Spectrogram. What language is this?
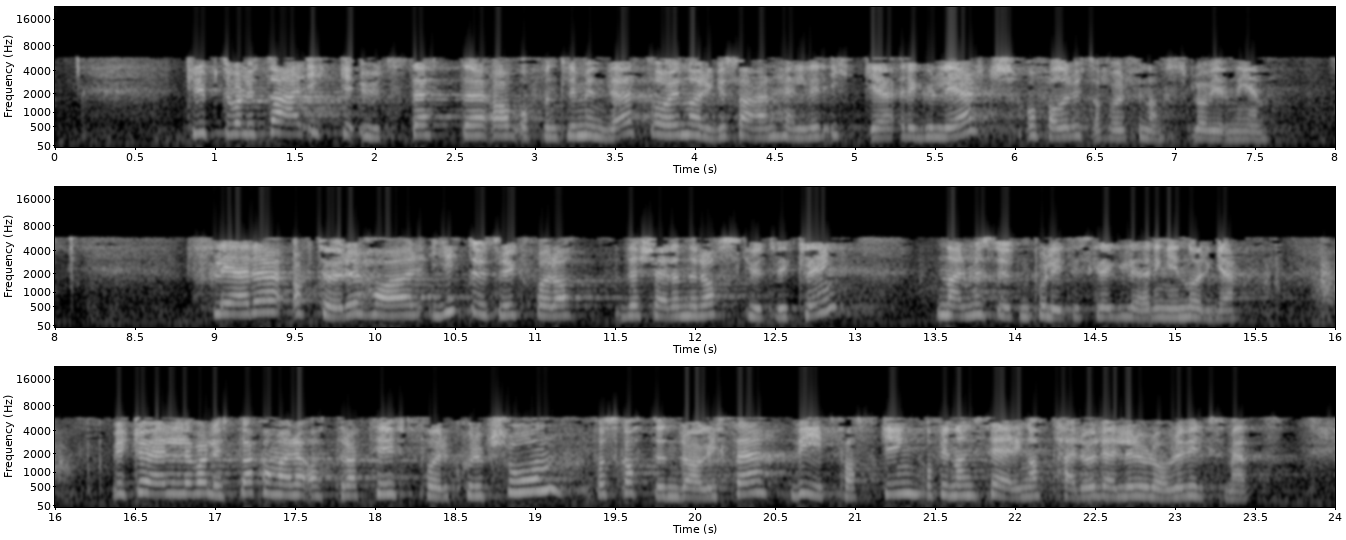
Norwegian Bokmål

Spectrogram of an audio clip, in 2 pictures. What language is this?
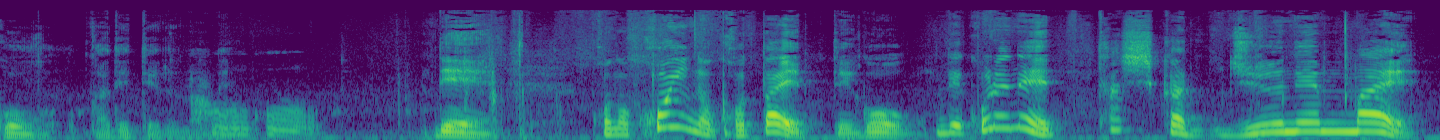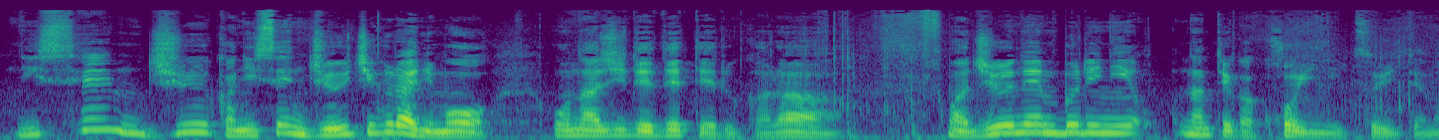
Japanese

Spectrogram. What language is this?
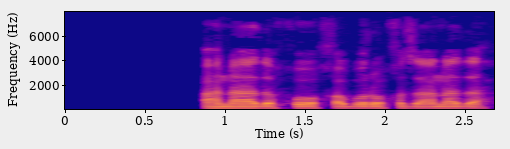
Pashto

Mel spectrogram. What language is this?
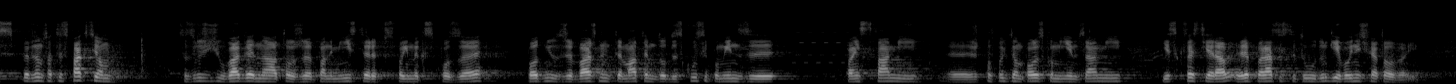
Polish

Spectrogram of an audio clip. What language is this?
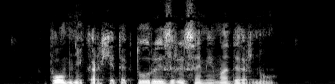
Belarusian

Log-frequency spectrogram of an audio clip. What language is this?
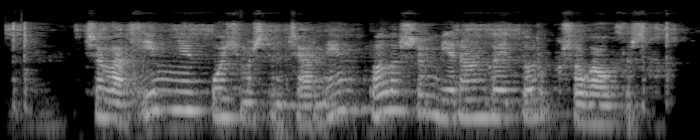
Mari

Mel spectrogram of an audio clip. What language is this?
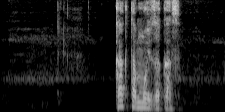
Russian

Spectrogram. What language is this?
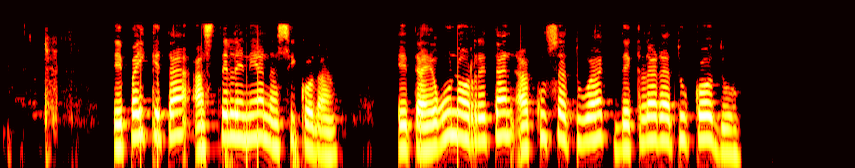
Basque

